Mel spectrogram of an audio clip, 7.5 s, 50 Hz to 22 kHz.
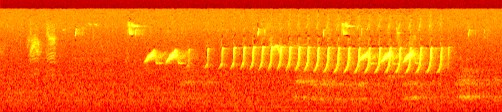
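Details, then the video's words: Birds outdoors at about 8 in the morning: a fast, even trill of upward-sweeping notes, roughly three per second for four seconds, preceded by a few higher chirps, over steady background hiss. "Bird Sounds"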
